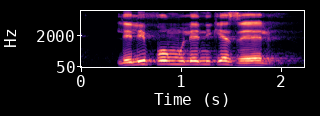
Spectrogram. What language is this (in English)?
Zulu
